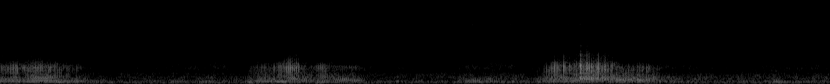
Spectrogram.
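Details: Three rough, buzzy snores on the in-breaths, roughly every two and a half seconds, with a faint steady hum behind: ordinary snoring during sleep.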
